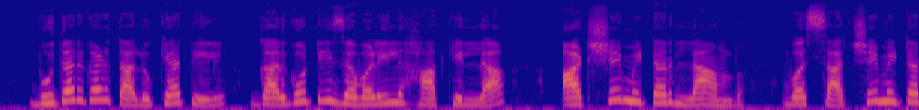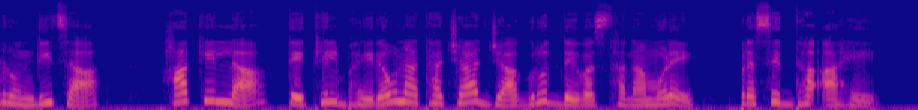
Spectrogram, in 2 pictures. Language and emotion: Marathi, neutral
